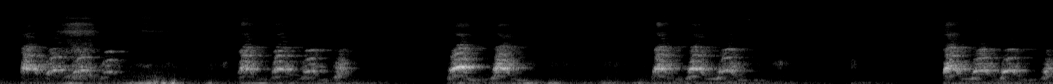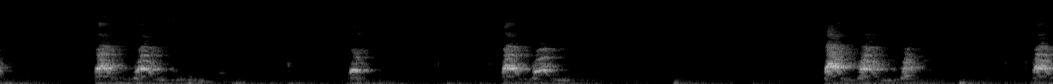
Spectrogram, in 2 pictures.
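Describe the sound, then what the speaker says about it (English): A dog barks in repeated bursts of several sharp woofs, loud and close, with short pauses between volleys and no talk over it. "I don't even know like what that dog is barking at, honestly."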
